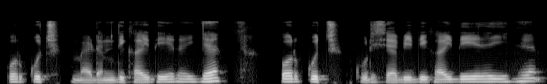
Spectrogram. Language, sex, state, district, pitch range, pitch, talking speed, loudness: Hindi, male, Uttar Pradesh, Saharanpur, 105-130 Hz, 120 Hz, 165 wpm, -18 LUFS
